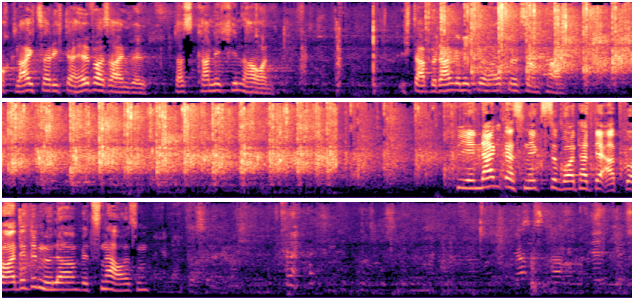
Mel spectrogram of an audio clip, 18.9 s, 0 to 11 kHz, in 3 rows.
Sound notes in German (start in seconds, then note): 6.1 Beifall AfD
